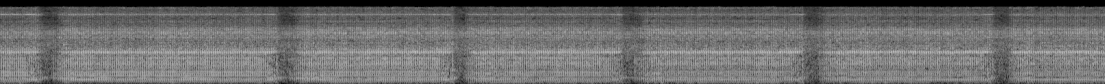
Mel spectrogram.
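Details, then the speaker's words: Makita HR4003C rotary hammer set to drilling-only mode: repeated bursts of a hard buzzing rattle with brief pauses; it keeps hammering in drill mode because its mode lock is broken. "Drilling mode में मैंने यह किया है। अब यह drilling है। और हथौड़ा मारना दोनों एकसाथ यह काम करेगा।"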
